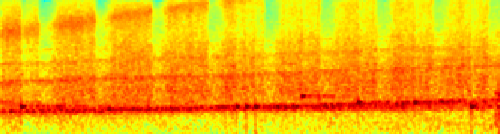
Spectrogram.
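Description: Techno breakdown: a white-noise riser hissing under a single synth tone that slowly climbs in pitch. There is no kick drum or bass, only faint regular ticks.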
